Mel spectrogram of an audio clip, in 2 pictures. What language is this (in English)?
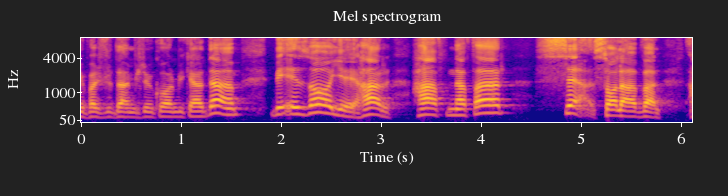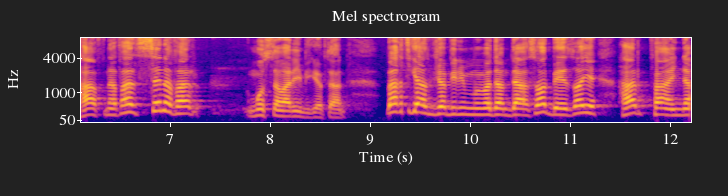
Persian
